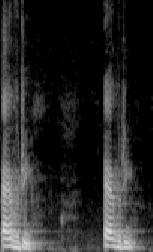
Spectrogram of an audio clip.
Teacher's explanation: the schwa sound after V is deleted and you will pronounce it as every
